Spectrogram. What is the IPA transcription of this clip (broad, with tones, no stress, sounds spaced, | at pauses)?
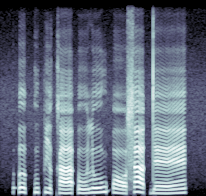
ʔ ɤː˧ k̚ ʔ u˧ p i˧˩ ə̯ k aː˩˧ ʔ oː˩˧ l oː˧˥ w ʔ ɔː˧˩ s aː˥˨ t̚ d ɛː˩˧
